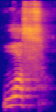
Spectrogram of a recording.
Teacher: സ്വാദിന് സുക്കൂൻ വരുമ്പോൾ ഹഫ് സുക്കൂന് കൊടുത്താൽ മതി ട്ടോ സ്വാദ് കൽക്കലയുടെ ലെറ്റർ അല്ല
